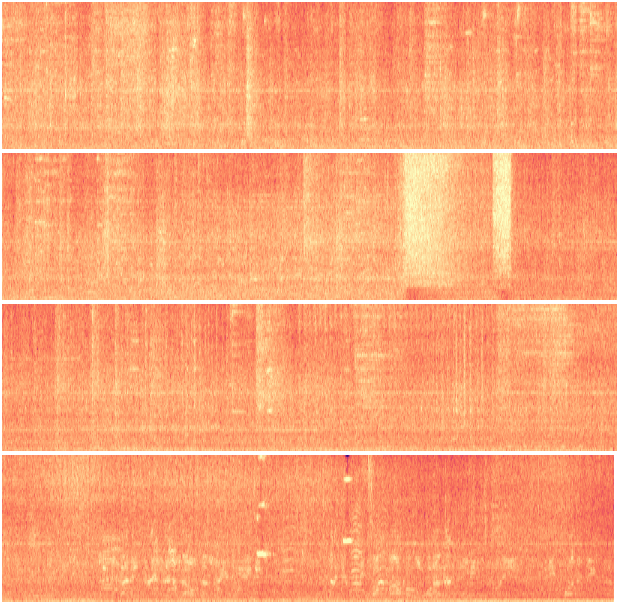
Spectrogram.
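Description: Freight train of tank cars rolling past with wheels rumbling and clicking over the rails, with a short hiss near the middle. In the second half a Canadian Pacific diesel locomotive in the train goes by, adding a steady low engine drone.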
